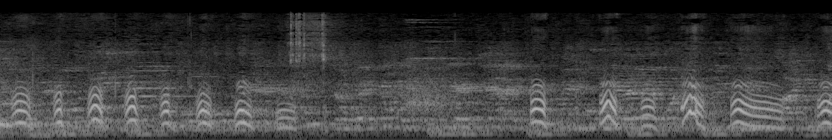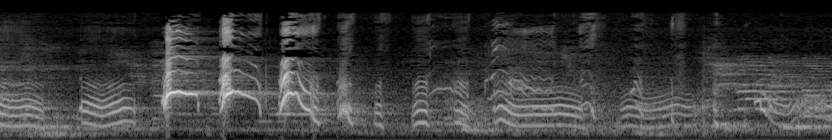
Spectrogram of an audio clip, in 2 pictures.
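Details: Several puppies whimpering and yelping: rapid runs of short squeaky whines with wavering pitch, then sharper, louder high yelps midway, with a human voice faintly in the background.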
